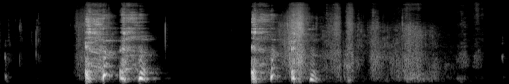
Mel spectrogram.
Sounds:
Cough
